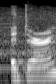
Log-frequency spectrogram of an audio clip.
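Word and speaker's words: Edurne: Edern, that's how you pronounce her name.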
